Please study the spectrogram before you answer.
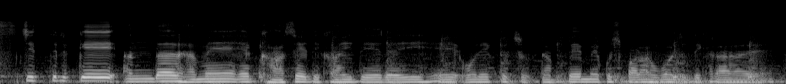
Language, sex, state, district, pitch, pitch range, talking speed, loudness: Hindi, male, Uttar Pradesh, Ghazipur, 115 Hz, 110-125 Hz, 165 wpm, -24 LUFS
